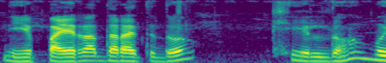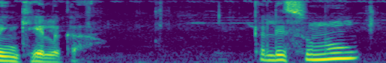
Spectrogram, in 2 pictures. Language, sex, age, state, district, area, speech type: Santali, male, 18-30, West Bengal, Purba Bardhaman, rural, spontaneous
